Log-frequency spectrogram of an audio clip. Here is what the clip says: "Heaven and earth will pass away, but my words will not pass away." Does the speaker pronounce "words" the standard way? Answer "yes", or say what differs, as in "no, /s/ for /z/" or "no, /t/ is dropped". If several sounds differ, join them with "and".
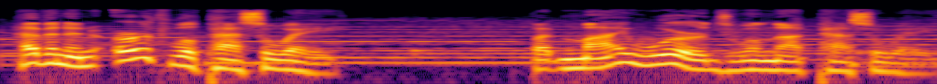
yes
